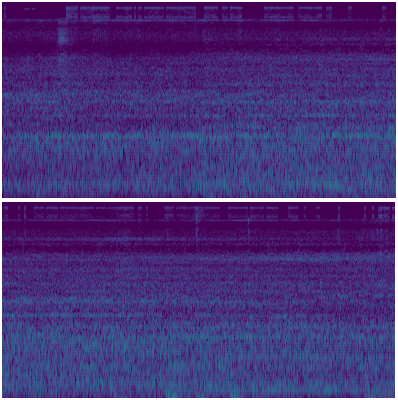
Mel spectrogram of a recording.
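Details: Used Eufy robot vacuum bought from Amazon Warehouse, first run on quick clean mode after a four-hour charge: steady, even whir with brush rustle, no catching or grinding; running normally.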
